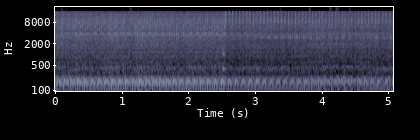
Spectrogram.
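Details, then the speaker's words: Ford Focus petrol engine at idle, uneven and lumpy with a regular stumble; one cylinder misfiring, found by pulling HT leads one at a time, cause a faulty spark plug lead needing replacement. "We've got a Misfire now, piston on one cylinder. If we take one of these off, we can hear a difference."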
